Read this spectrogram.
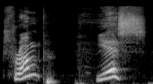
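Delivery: high, loud hammed-up English accent; slow, high Shakespearean accent; mock olde english. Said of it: "our best Shakespearean voice".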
